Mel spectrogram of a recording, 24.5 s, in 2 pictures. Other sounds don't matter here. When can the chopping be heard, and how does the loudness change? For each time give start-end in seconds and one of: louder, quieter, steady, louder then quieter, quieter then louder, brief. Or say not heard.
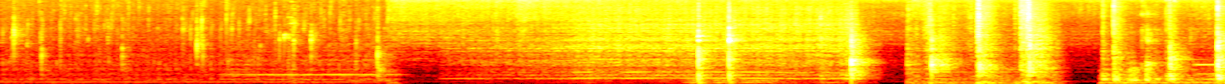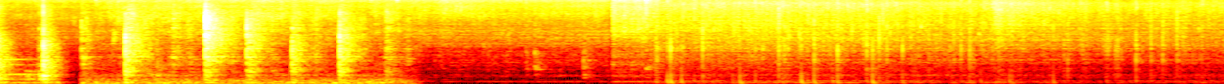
7.0-16.4 quieter.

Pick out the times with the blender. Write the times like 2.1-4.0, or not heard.
2.1-8.6.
